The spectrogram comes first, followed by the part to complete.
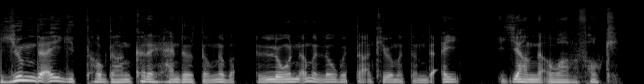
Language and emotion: Manipuri, sad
